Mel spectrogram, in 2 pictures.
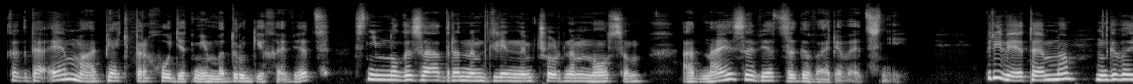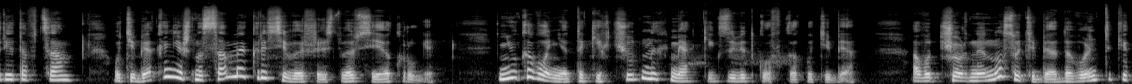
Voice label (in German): russisch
